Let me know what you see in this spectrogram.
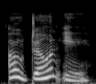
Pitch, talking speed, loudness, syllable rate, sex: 255 Hz, 190 wpm, -17 LUFS, 3.9 syllables/s, female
